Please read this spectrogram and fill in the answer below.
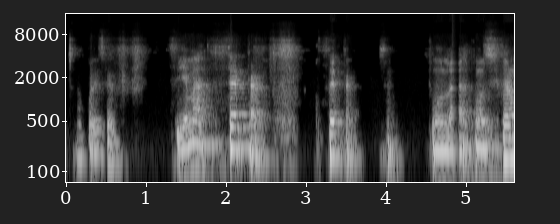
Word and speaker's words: zeta: o a quién se le ha ocurrido llamarle teta. Esa palabra no existe en griego. Es más, si lo pronuncia así como teta, lo que es teta,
